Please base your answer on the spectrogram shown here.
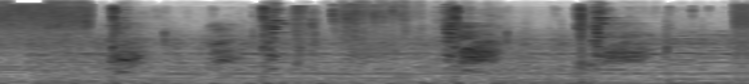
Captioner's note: Spencer moaning; dramatic music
